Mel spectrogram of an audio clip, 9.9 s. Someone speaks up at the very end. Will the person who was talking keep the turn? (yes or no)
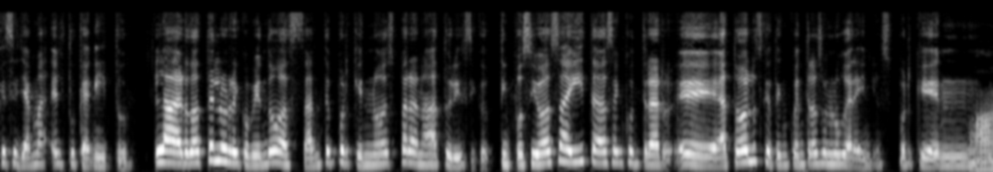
yes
